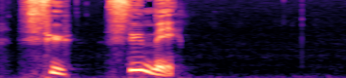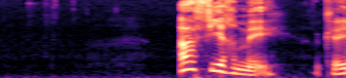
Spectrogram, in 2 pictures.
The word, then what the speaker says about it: affirmer: Affirmer. Okay, even if we've got two F, well, only one should be pronounced, so affirmer.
